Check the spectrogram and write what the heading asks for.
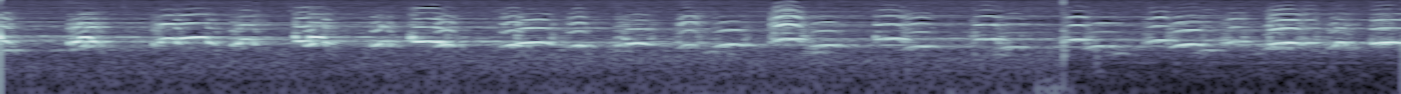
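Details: Red-legged seriemas calling in the Serra da Mantiqueira, Brazil: loud, harsh, dog-like yelps, two or three each second in an overlapping run, with one sharp click partway through.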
